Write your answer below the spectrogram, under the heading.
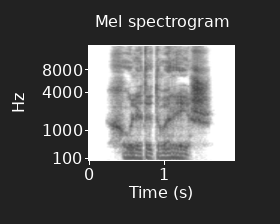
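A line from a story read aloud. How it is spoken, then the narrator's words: Hoarse question. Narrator (Russian): хрипло спросил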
